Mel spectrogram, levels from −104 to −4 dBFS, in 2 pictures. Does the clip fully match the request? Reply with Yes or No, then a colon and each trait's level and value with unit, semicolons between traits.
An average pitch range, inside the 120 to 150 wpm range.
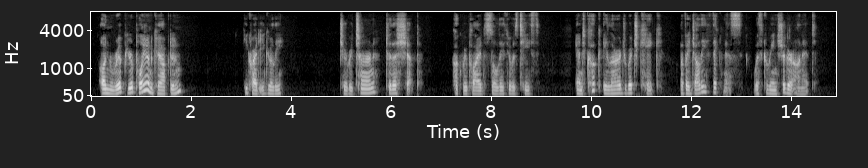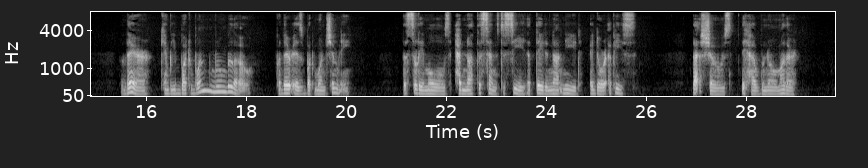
Yes: average, 3.4 semitones; average, 140 wpm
